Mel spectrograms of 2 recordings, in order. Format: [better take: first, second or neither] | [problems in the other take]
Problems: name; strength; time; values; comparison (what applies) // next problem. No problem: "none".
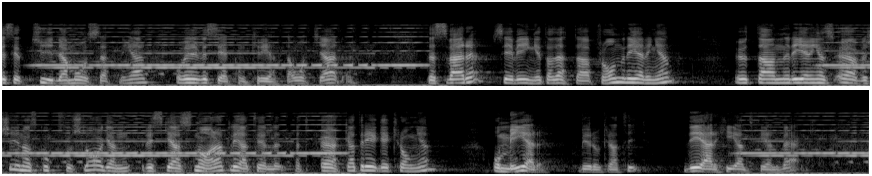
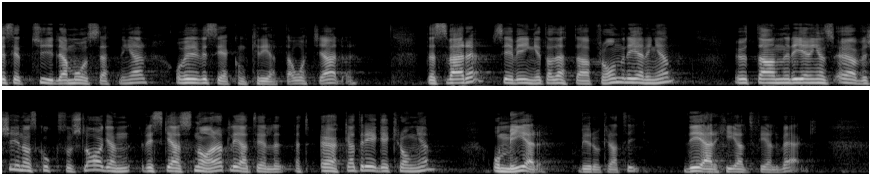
second | background sound (Harmonica); 6 dB below the speech // room echo; dies away in 0.3 s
